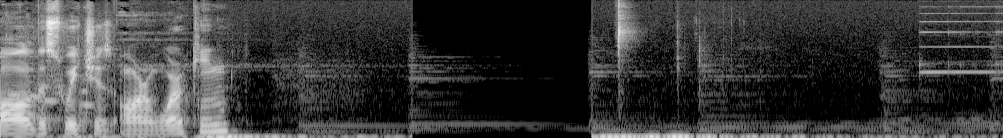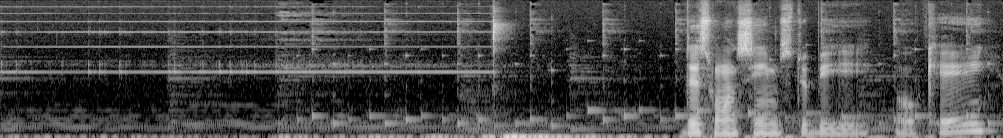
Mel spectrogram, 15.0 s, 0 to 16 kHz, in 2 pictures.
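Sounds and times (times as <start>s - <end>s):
multimeter high beep: 6.9s - 11.4s.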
